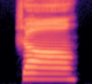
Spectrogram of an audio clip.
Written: rang4

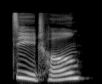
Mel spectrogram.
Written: 继承

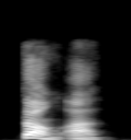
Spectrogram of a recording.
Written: 档案

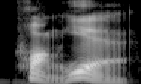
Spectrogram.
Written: 创业

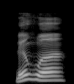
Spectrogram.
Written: 灵魂

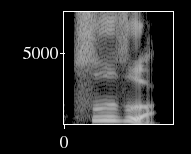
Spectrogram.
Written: 私自

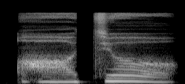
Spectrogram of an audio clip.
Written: a5

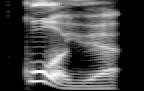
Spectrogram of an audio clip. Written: 过于

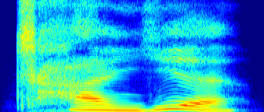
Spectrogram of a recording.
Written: 产业

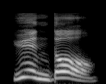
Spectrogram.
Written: yun4 dong4

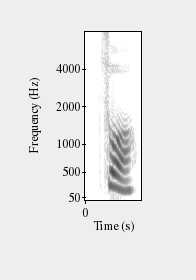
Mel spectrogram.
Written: zuo4

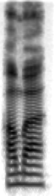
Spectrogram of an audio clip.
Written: hang2 ban1

